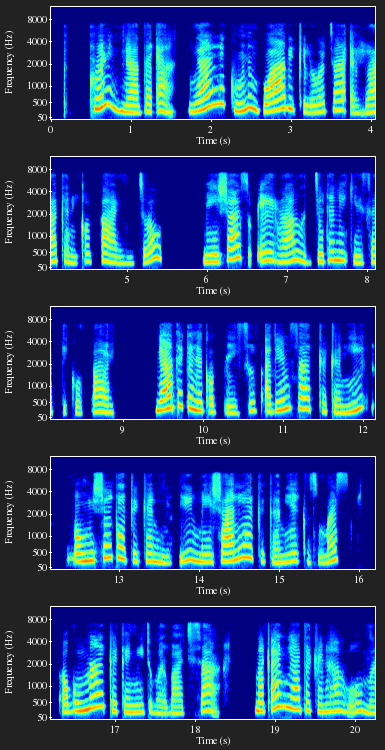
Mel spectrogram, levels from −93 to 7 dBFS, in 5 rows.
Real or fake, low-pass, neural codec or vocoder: fake; 7.2 kHz; codec, 16 kHz, 1 kbps, FreqCodec, larger model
